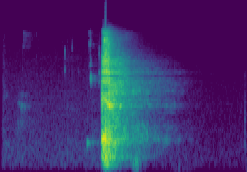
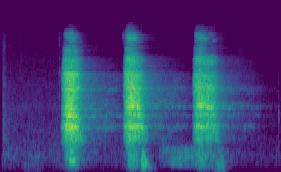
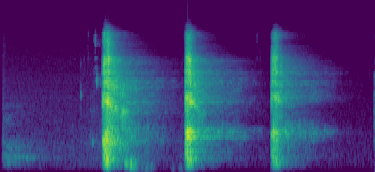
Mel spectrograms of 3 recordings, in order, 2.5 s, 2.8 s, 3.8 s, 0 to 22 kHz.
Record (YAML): cough_length: 2.5 s
cough_amplitude: 32166
cough_signal_mean_std_ratio: 0.21
exhalation_length: 2.8 s
exhalation_amplitude: 19831
exhalation_signal_mean_std_ratio: 0.35
three_cough_length: 3.8 s
three_cough_amplitude: 25369
three_cough_signal_mean_std_ratio: 0.24
survey_phase: beta (2021-08-13 to 2022-03-07)
age: 45-64
gender: Female
wearing_mask: 'No'
symptom_none: true
smoker_status: Never smoked
respiratory_condition_asthma: false
respiratory_condition_other: false
recruitment_source: REACT
submission_delay: 3 days
covid_test_result: Negative
covid_test_method: RT-qPCR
